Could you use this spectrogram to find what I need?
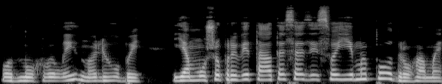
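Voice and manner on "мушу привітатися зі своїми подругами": ordinary delivery, nothing marked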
